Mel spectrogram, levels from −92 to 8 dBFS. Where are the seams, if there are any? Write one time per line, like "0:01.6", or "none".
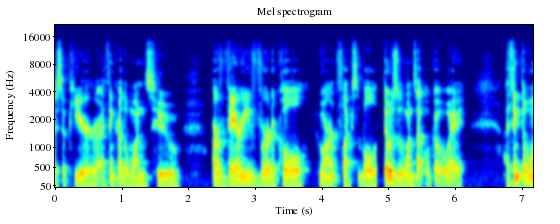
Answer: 0:04.8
